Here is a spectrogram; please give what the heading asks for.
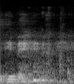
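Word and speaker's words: דֶּבֶר: lis Dalet Betrech, et je prononce Dabar, c'est pas Dabar, c'est Déber, et c'est la peste destructrice.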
